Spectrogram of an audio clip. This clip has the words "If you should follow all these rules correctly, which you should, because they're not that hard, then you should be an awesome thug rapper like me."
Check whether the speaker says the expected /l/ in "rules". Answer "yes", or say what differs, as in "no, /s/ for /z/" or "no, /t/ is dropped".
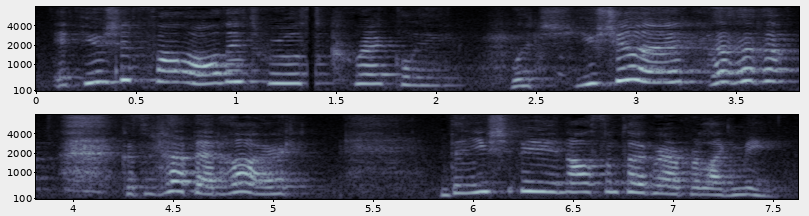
yes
